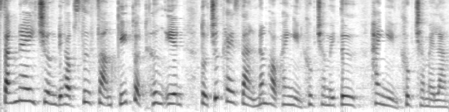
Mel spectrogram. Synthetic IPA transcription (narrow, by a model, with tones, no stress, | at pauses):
saː˨˦ŋna˧jt͡ɕɨ˨˩əɗḛ˧˨ɦa˨˩wk͡p̚sɨ˧fa̰ː˧˨mki˨˦t̪ʰwə˨˩t̚hɨ˧əŋʔi˧ənt̪o˧˩t͡ɕɨ˦˥k̚xaː˧jzaː˧˩ŋna˧mha˨˩wk͡p̚haː˧jŋi˨˩nxə˧wŋ͡mt͡ɕa˧mː˧jt̪ɨ˧haː˧jŋi˨˩nxə˧wŋ͡mt͡ɕa˧mː˧jla˧m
